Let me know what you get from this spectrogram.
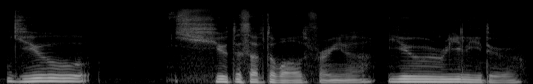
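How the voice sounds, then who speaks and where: A man giving casual, sympathetic playthrough commentary, often halting and repeating himself. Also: mid-range voice, dark tone, dry recording. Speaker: streamer. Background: game music.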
